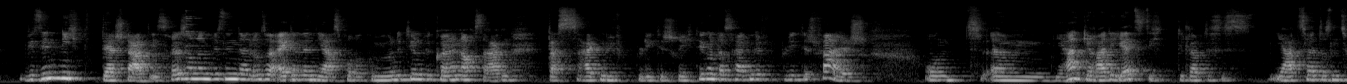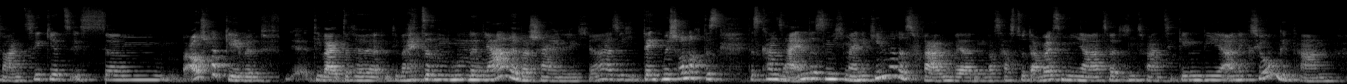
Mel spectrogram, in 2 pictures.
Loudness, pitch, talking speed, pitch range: -28 LUFS, 205 Hz, 185 wpm, 185-230 Hz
